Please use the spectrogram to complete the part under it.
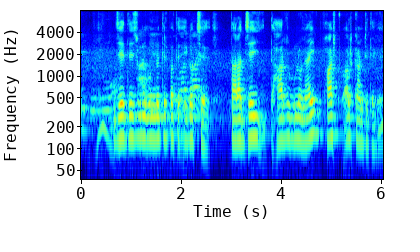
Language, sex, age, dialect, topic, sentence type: Bengali, male, 25-30, Northern/Varendri, banking, statement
